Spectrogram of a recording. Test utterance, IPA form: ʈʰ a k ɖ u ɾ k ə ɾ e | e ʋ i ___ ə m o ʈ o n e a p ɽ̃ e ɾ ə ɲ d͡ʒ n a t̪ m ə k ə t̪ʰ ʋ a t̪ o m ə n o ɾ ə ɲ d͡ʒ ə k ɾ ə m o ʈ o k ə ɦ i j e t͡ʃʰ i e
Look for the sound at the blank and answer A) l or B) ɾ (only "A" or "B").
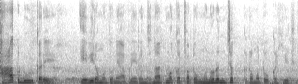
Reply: B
